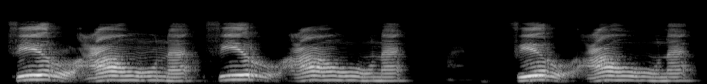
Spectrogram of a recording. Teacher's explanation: ro tarqiq yaitu berarti ro-nya dibaca dengan tipis.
